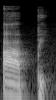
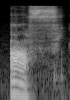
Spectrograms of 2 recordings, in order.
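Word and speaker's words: ἀφ᾽: Eu não vou pronunciar ap, e sim af.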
